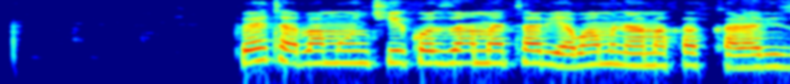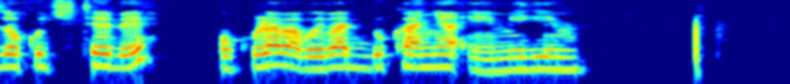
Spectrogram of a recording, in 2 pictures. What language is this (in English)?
Ganda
